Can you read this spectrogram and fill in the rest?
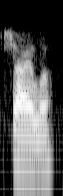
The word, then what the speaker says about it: Shayla: Is it Shayla or Shyla? I think it's Shayla. – Shyla. – All right. – Shyla.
